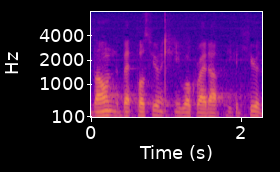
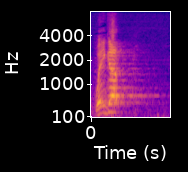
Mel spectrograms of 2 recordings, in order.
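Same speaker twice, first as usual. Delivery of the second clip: loud, sharp call of "wake up" pitched higher; sergeant wake-up call; 10 semitones higher, 10 dB louder than usual. Shown as a demonstration. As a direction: bark "wake up" at the patient like a drill sergeant. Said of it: "I drop it down to sergeant level".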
